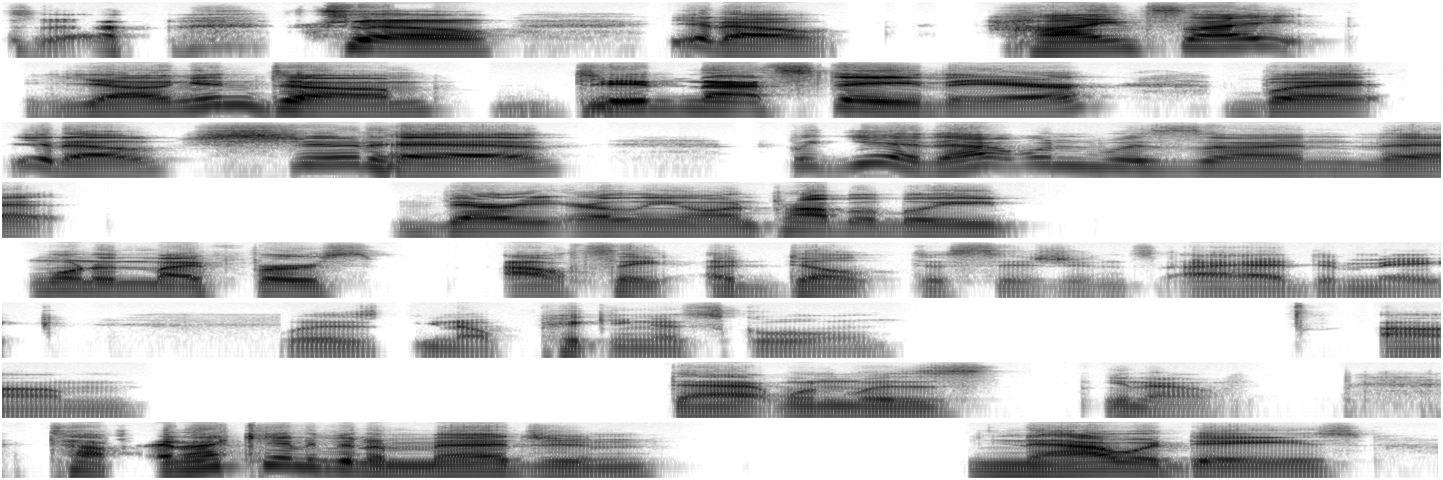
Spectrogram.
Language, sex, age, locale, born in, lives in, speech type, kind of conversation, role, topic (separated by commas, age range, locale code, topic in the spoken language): English, male, 50-54, en-US, United States, United States, conversation, podcast, guest, How do you decide between two good options?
